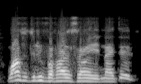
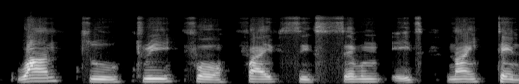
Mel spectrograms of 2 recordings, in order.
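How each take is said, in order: First: The numbers are counted at a fast pace. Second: The numbers are counted at a normal pace. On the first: The speaker calls it wrong. "if you start reading faster" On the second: The speaker calls it right. "There's a normal speed to read one to ten"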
